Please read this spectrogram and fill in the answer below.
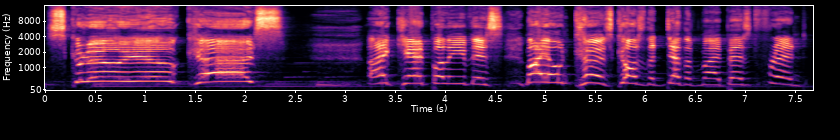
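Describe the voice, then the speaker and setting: A man doing a bumbling noir private eye narrating his own case in a clipped, deadpan voice, high, bright and gravelly. His pitch swings widely, and faint music plays under his lines. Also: takes it slowly, heavily acted. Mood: anguished. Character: hard-boiled hapless male private detective narrator. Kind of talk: live comedy radio play.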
